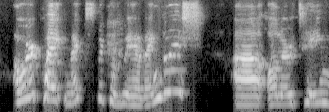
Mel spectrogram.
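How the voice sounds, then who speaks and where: Her pitch swings very widely. A woman talks at a moderate pace in a Northern Irish accent. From Ireland. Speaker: quiz team captain. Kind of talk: casual chat.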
